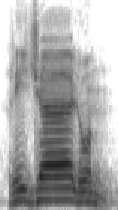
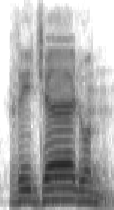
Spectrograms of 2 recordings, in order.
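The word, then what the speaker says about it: رِجَالٌ: Mesela ricalun ra harfinin harekesi burada esre olduğu için ra harfi esreli olduğunda ince okunması gerekir. Ricalun re r re değil ricalun ricalun şeklinde.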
